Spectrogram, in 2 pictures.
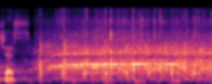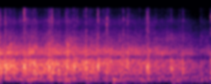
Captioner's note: audience cheering and applauding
